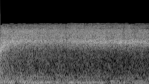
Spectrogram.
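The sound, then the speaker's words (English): A steady, loud jet of fresh, pure moisture hisses without a break for about a second and a half, bright and airy, with no voices over it; it stands for the new Rolly 903 cigarette. “That jet of fresh pure moisture stands for the new, all-new Rolly 903 cigarette.”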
